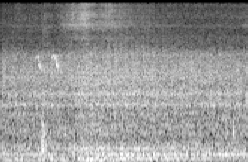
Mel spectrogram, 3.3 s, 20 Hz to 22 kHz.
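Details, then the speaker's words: Hyundai i10 with heavy vibration and check engine light on: uneven lumpy idle with irregular low thumps and shaking rhythm; engine misfire, scanner later shows misfires on cylinders 2 and 3. "तो गाड़ी में vibration बहुत ज्यादा है engine misfire कर रहा है"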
